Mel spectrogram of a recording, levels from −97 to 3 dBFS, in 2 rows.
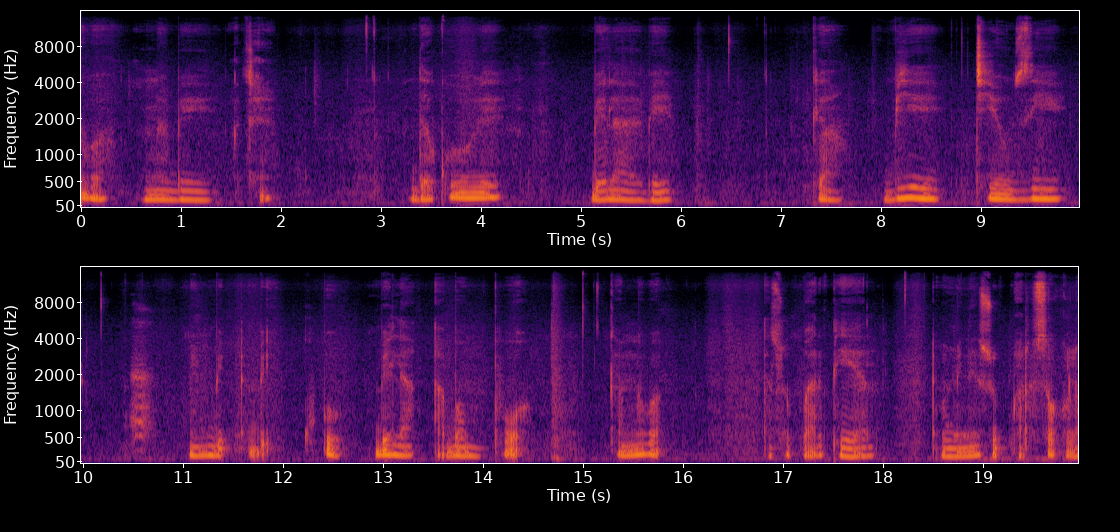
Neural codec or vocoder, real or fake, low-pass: none; real; 14.4 kHz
